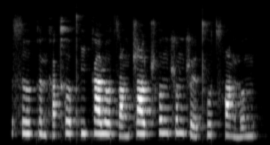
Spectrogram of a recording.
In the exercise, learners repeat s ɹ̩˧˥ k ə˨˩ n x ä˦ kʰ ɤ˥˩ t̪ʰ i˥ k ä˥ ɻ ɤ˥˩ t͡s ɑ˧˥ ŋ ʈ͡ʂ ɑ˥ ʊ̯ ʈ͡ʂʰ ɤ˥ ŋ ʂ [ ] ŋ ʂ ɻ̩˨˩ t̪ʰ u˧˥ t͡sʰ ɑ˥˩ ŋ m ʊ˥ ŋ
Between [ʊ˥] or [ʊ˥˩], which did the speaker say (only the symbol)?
ʊ˥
